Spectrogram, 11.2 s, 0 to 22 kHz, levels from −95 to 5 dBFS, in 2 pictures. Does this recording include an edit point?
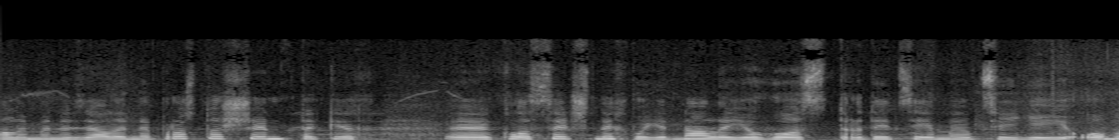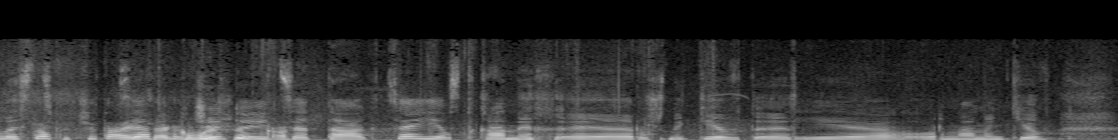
yes; 5 cuts; at 3.1 s, 4.9 s, 5.8 s, 7.8 s, 9.6 s

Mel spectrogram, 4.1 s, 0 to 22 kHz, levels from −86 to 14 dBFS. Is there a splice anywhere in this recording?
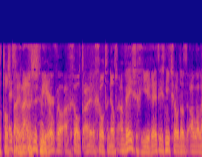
no; 0 cuts

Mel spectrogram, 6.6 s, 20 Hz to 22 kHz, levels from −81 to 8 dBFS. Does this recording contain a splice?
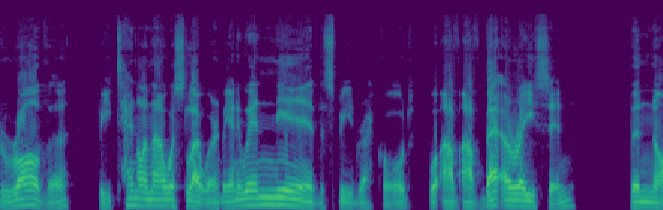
yes; 4 cuts; at 1.4 s, 2.2 s, 4.2 s, 4.6 s

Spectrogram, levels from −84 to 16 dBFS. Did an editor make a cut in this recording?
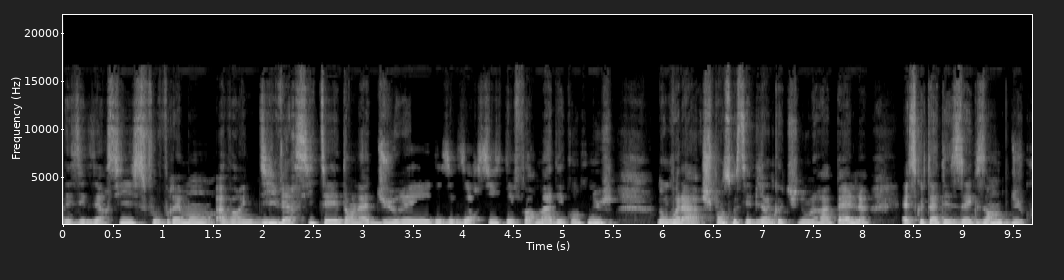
yes; 1 cut; at 1.5 s

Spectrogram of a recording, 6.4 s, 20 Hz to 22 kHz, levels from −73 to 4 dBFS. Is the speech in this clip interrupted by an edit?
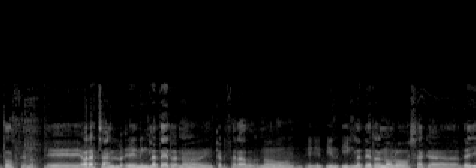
no; 0 cuts

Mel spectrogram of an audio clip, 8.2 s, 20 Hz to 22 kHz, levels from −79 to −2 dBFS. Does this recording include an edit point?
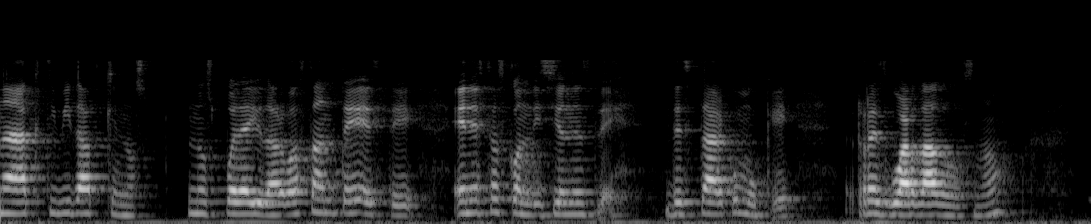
no; 0 cuts

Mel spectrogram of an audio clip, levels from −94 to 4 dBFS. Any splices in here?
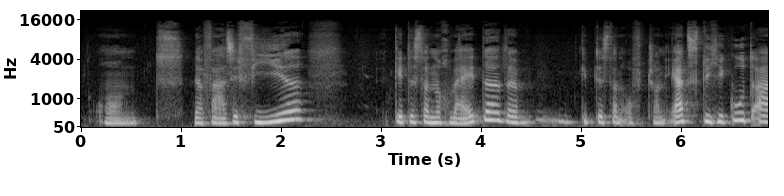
yes; 1 cut; at 1.1 s

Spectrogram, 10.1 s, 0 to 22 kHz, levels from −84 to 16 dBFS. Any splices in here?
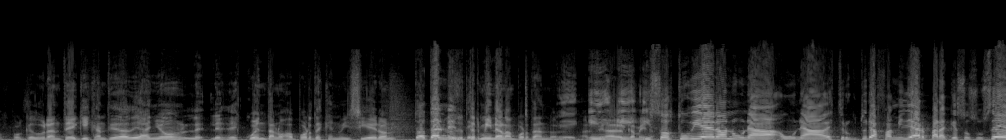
no; 0 cuts

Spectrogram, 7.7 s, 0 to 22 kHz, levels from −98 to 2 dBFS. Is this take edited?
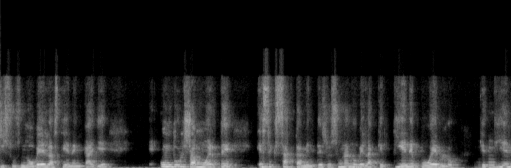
yes; 1 cut; at 2.8 s

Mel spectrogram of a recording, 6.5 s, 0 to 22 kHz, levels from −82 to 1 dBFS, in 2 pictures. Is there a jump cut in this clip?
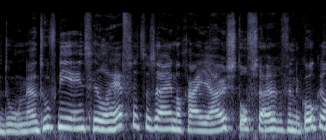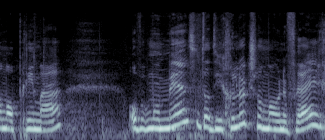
no; 0 cuts

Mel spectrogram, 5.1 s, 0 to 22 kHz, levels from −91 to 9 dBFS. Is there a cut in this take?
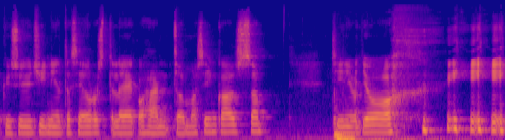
yes; 2 cuts; at 1.7 s, 3.6 s

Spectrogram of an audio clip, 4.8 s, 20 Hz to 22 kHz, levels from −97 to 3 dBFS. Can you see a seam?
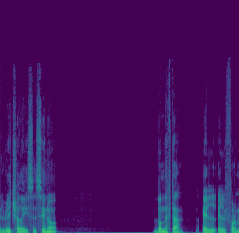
no; 0 cuts

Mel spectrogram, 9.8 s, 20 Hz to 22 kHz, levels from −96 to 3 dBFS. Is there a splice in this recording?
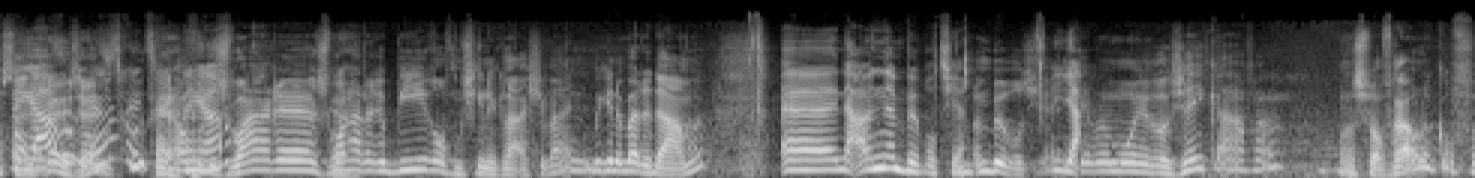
no; 0 cuts

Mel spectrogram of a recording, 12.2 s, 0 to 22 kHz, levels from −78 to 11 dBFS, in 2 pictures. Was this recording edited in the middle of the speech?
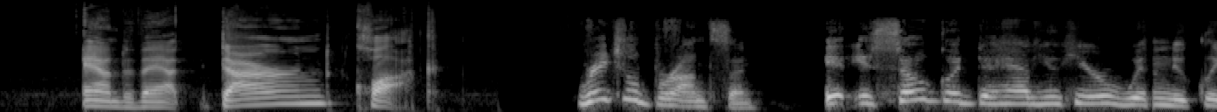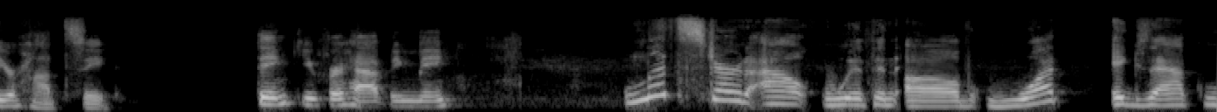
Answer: yes; 2 cuts; at 5.8 s, 10.6 s

